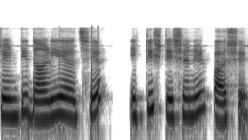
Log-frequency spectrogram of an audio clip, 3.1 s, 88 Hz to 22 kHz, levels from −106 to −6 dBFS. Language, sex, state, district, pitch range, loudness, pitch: Bengali, female, West Bengal, Jhargram, 215-285 Hz, -20 LUFS, 230 Hz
